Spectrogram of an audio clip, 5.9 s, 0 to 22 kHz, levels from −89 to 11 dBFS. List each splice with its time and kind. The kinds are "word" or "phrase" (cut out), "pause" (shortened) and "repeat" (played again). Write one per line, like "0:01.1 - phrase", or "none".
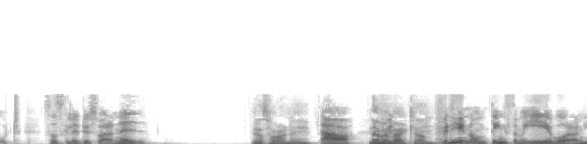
none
